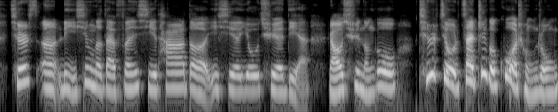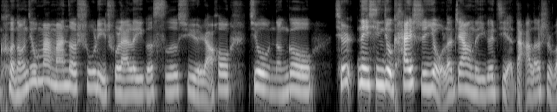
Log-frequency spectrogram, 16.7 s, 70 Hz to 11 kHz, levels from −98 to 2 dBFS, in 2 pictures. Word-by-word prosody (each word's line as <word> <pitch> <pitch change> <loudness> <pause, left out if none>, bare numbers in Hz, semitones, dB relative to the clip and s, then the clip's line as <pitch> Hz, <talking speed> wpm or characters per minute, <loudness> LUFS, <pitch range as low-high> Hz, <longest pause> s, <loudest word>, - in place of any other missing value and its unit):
其 - - -12
实， 260 +3 +4 0.2
呃， 205 -2 0
理 190 -3 -6
性 245 +8 -5
地 200 -3 -2
再 185 -1 -2
分 200 +4 -5
析 210 -3 -5
它 205 +2 -3
的 195 -5 -2
一 190 - -9
些 185 -1 -6
优 180 0 -3
缺 185 -2 -3
点， 170 -3 -8 0.3
然 165 -1 +2
后 180 - +3
去 200 +4 -5
能 165 -3 -6
够 215 -1 0 0.3
其 325 - -3
实 380 0 +3
就 255 - +4
在 265 +7 +5
这 395 +8 +2
个 220 - +5
过 225 - +2
程 170 -5 -7
中， 165 +1 -2
可 195 - -3
能 160 +4 -3
就 140 0 -2
慢 150 - -1
慢 240 -1 0
地 215 -3 0
梳 215 0 -5
理 185 -7 -2
出 170 +2 -4
来 160 -2 +1
了 165 - -1
一 160 0 -3
个 160 +1 -4
思 180 +1 -6
绪， 180 -5 -6
然 140 - -2
后 195 -1 -3 0.3
就 210 -4 +4
能 165 0 -9
够 180 -3 +1 0.3
其 250 - +1
实 270 - -2
内 260 -1 +8
心 245 -1 +3
就 235 -2 +8
开 240 +4 +9
始 215 -6 -2
有 210 - +2
了 - - -2
这 185 +5 -1
样 200 -2 +2
的 165 - -5
一 155 - -7
个 170 +2 -4
解 175 0 -8
答 - - -4
了， 165 +2 -6
是 170 -1 -10
吧？ - - -9
190 Hz, 245 characters per minute, -25 LUFS, 170-215 Hz, 0.3 s, 开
